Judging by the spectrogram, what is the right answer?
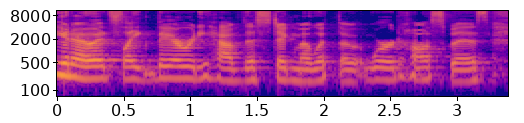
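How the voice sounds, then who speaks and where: This speaker has an American accent and talks at a moderate pace with fairly even intonation. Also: woman. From Texas, small town (Eagle Lake). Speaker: hospice co-founder. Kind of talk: casual interview chat.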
